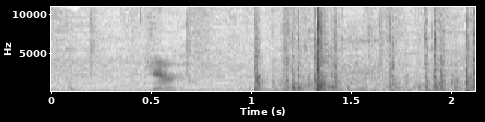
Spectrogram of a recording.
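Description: A quick run of knocks and rubbing from a handheld camera being swung about and handled, starting about a second in, over quiet background music.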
